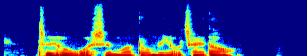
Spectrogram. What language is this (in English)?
Chinese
